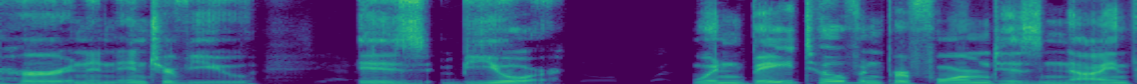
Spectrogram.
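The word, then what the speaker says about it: Björk: In addition, the correct way to pronounce it according to her in an interview is Bure.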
